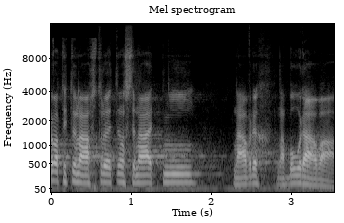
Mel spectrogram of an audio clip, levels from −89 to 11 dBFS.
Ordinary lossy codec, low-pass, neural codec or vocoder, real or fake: Opus, 24 kbps; 14.4 kHz; none; real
